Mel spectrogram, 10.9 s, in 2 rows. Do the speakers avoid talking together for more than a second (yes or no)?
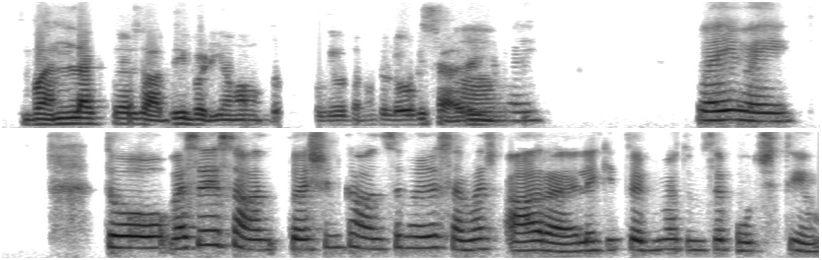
yes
